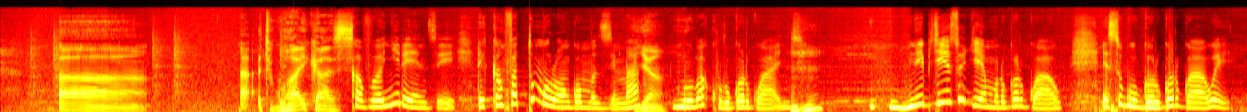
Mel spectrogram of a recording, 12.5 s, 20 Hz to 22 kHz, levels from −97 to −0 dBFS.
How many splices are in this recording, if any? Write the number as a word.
one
